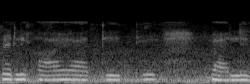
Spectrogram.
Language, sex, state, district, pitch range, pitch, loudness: Hindi, female, Jharkhand, Sahebganj, 205-225 Hz, 215 Hz, -24 LUFS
